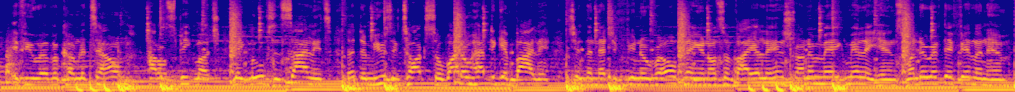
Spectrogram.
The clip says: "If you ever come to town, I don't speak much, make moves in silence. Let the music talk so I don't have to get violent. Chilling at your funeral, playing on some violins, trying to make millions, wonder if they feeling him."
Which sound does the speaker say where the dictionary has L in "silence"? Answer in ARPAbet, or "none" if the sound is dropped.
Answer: L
